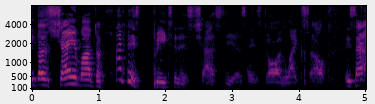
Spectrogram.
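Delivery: thick stage Irish brogue throughout. Acted. Comic Irish character telling a tale to the audience in a brogue. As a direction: keep the comic Irish lilt going.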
